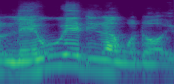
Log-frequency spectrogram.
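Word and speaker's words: 르우엘: 모세의 장인이 나타났을 때는 루엘이라고 그렇게 그 이름을 불렀습니다 루엘이라는 또 레오웰이라고도 발음을 하기는 하는데요 왜냐하면 레우 친구라고 하는 그 단어와 엘 하나님이라는 단어가 합쳐져서 레오웰 혹은 로웰이라고 발음을 하는데요 하나님의 친구라는 말 나중에는이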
